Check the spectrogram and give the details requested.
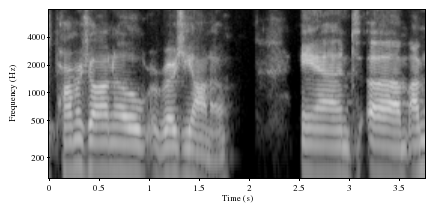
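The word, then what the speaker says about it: Parmigiano Reggiano: okay so it's uh the way it's pronounced is parmesano Rano and um I'm not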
